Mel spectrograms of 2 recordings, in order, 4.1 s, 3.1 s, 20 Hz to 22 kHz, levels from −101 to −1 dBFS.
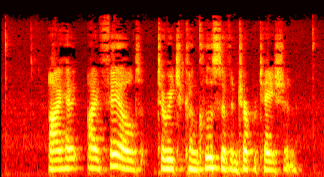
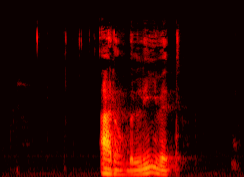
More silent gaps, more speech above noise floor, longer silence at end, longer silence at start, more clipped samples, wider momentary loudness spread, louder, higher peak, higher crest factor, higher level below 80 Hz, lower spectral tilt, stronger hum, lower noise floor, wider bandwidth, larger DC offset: neither; second, 34 dB vs 45 dB; second, 0.35 s vs 0.8 s; second, 0.6 s vs 1.25 s; neither; second, 8 LU vs 22 LU; first, -14 LUFS vs -44 LUFS; first, 0 dBFS vs -20 dBFS; second, 14 dB vs 28 dB; first, -56 dBFS vs -78 dBFS; about the same, -4 dB/octave vs -5 dB/octave; neither; second, -48 dBFS vs -88 dBFS; first, 15.5 kHz vs 13.5 kHz; neither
